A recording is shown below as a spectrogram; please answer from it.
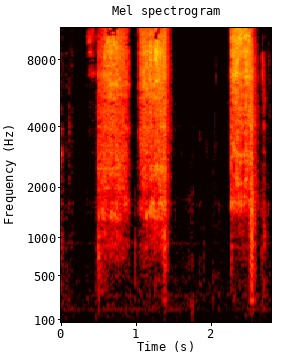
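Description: Tripod leg clips being flipped open to extend the legs, giving three separate short plastic rasping snaps, close and loud in a quiet room.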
